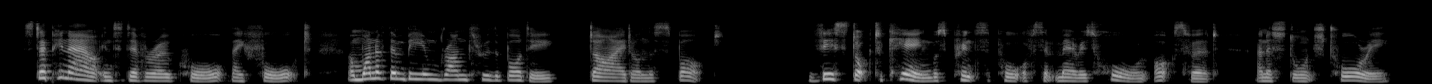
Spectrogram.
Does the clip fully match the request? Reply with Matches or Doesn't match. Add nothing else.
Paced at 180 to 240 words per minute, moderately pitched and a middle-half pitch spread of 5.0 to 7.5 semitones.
Doesn't match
